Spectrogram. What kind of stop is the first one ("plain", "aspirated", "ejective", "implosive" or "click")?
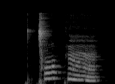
click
